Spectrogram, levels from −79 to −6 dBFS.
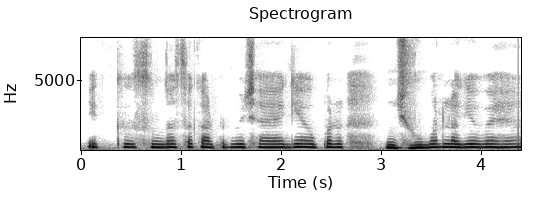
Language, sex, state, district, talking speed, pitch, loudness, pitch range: Hindi, female, Punjab, Pathankot, 150 wpm, 230 Hz, -14 LUFS, 225-235 Hz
